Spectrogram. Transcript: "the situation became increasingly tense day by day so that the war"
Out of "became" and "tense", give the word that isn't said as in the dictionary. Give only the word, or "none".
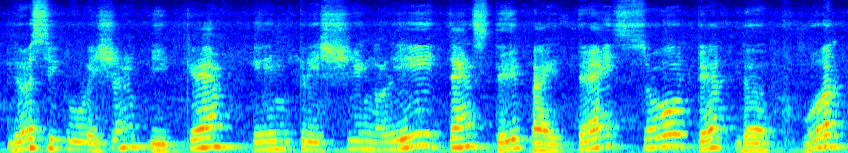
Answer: none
